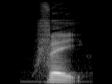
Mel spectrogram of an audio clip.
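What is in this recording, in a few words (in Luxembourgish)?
"wéi", Luxembourgish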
